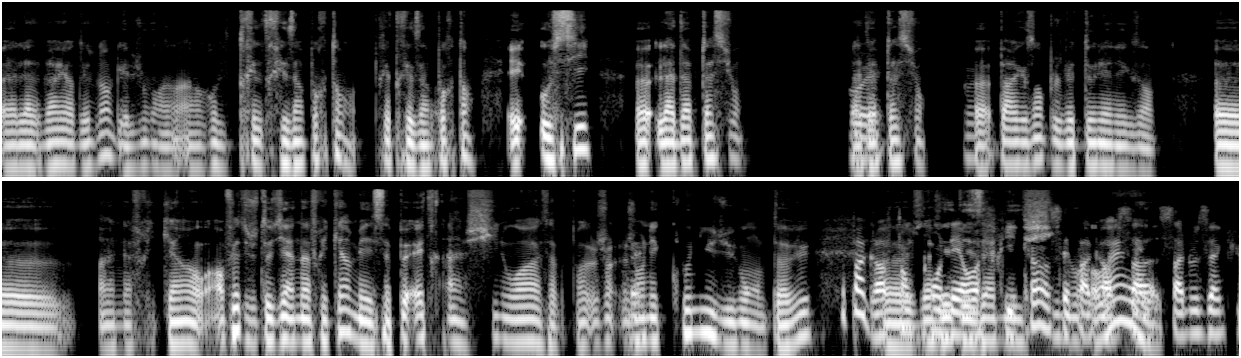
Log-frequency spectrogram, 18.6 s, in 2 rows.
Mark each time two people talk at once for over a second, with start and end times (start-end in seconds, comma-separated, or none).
15.9-17.7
